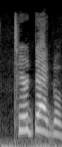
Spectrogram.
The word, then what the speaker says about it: pterodactyl: Did you know, we're learning about the pterodactyl this week. Did you know that the P is silent in pterodactyl?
